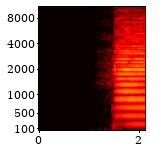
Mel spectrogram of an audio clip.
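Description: Silence, then about one and a half seconds in a solo cello starts, bowing one long held note.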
